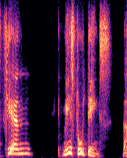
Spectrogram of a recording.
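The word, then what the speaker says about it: 天: for is heaven heaven heaven in chinese me is is pronounced as tien it means two things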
